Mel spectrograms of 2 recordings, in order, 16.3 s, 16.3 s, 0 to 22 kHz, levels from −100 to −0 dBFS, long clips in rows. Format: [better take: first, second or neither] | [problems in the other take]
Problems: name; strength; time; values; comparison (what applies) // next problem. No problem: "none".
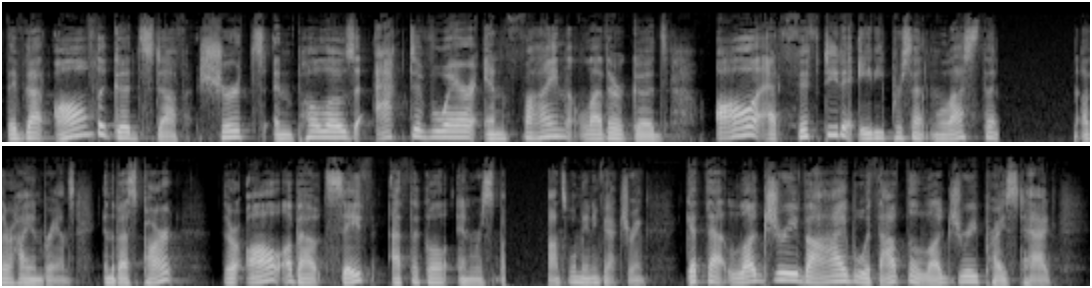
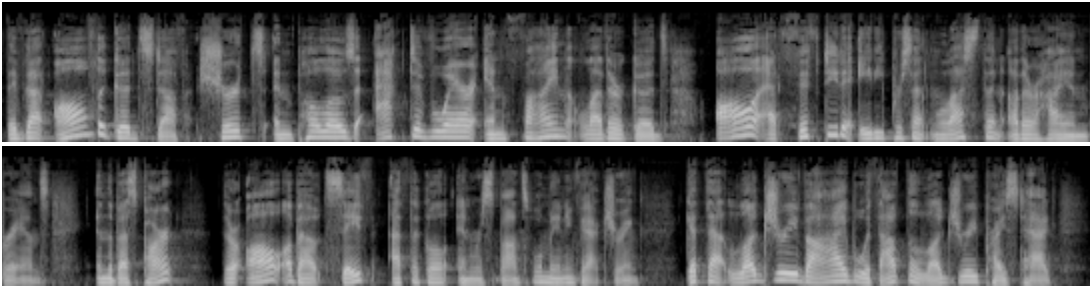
second | audio freezing; at 7.5 s for 0.5 s and at 12 s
